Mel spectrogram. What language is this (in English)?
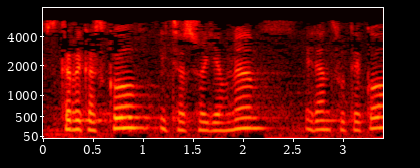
Basque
